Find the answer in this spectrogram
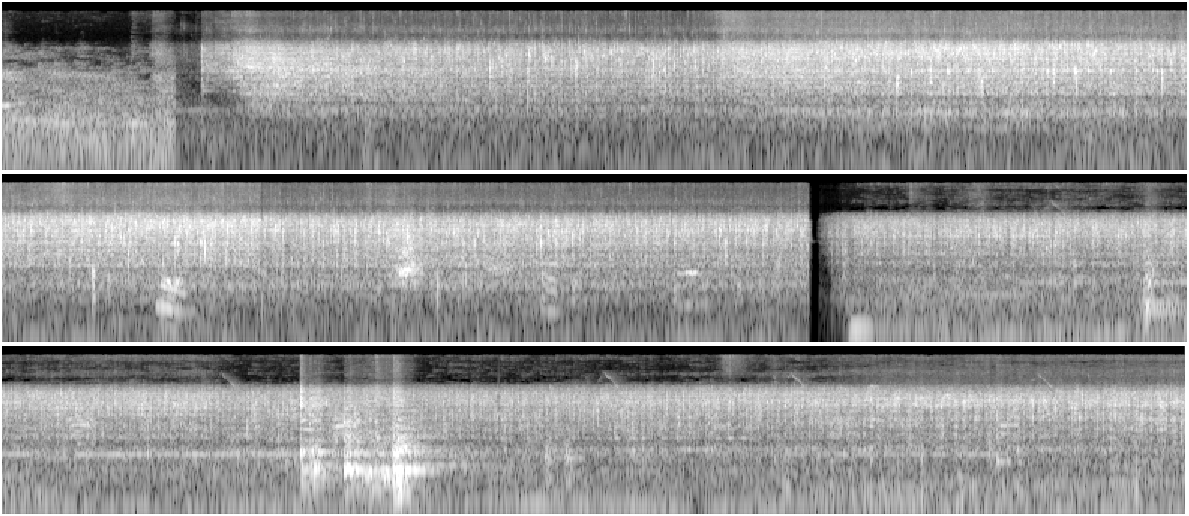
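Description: Marinated whole quails deep-frying in hot oil, a loud steady sizzle that starts about a second and a half in. It breaks off for an instant near the middle and resumes a little quieter, with a few faint clicks.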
